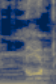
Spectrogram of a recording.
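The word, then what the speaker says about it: knot: इसमें T silent है, नॉट इसमें के साइलेंट है, कंडेम इसमें एन साइलेंट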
